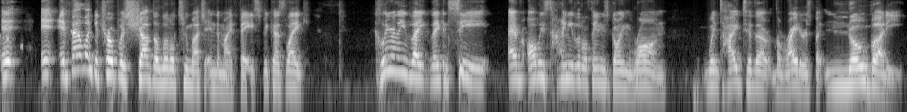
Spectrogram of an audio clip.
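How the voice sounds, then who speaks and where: Man, fairly high pitch, bright forceful tone, exasperated emphasis, stumbling restarts, informal discussion. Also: expressive, measured pace. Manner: stammering restarts, exasperated emphasis, repeats words for effect. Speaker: book discussion panelist. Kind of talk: casual book discussion on a live show.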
